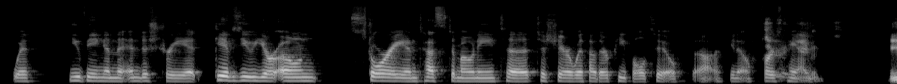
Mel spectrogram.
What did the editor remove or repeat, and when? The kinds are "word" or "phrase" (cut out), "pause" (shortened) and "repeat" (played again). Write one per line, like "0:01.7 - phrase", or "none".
0:02.0 - word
